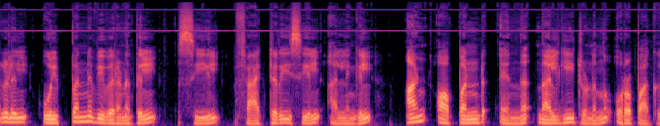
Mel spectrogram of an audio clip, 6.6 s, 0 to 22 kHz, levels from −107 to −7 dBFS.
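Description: From start to finish the speech carries USB whine, a thin steady tone fixed at 8 kHz and sitting roughly 30 dB below the voice. The pitch points to USB microframe timing: the bus pulls current in bursts every 125 microseconds, and that ripple reaches the audio path through shared power or ground. Because 8 kHz is high and constant, it reads as a faint electrical whistle laid over the speech.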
